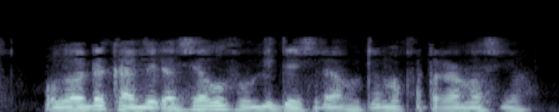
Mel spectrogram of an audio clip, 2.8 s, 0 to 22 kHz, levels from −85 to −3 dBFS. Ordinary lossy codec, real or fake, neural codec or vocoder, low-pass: MP3, 24 kbps; fake; codec, 16 kHz, 2 kbps, FreqCodec, smaller model; 5.4 kHz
